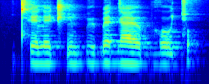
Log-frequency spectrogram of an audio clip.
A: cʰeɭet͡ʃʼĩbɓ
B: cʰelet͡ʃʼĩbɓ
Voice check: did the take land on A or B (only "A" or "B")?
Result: B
